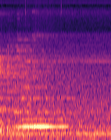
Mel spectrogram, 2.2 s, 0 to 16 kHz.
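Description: Steady low hum of an E7 series Shinkansen train standing at the platform in the station hall. A single steady tone is held for about a second near the start.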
